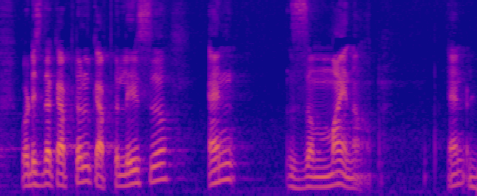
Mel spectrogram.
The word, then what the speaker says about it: N'Djamena: Capital is N'Djamena. And D is silent basically, or you can pronounce D. N'Djamena.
